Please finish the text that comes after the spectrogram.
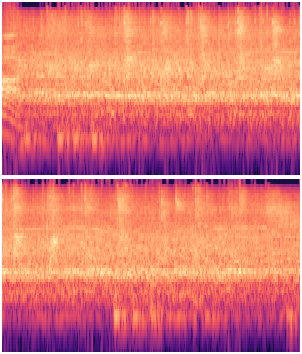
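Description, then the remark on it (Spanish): A packed crowd at the Castalia football stadium roars in celebration of a goal scored just before the final whistle, a dense, sustained wall of cheering and shouting that stays loud and steady throughout, with scattered whoops rising above the din. “Escuchamos Castalia te pregunto, mano, pero mira Castaña cómo suena.”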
